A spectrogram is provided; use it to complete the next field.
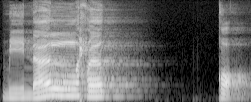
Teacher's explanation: Di sini huruf qaf dan dia bertasydid. Cara berhenti pada huruf qalqalah yang bertasydid disukunkan, tunggu 2 detik baru dipantulkan.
